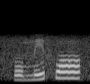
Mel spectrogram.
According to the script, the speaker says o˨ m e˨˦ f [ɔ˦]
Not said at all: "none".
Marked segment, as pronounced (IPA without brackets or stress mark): ɔ˦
